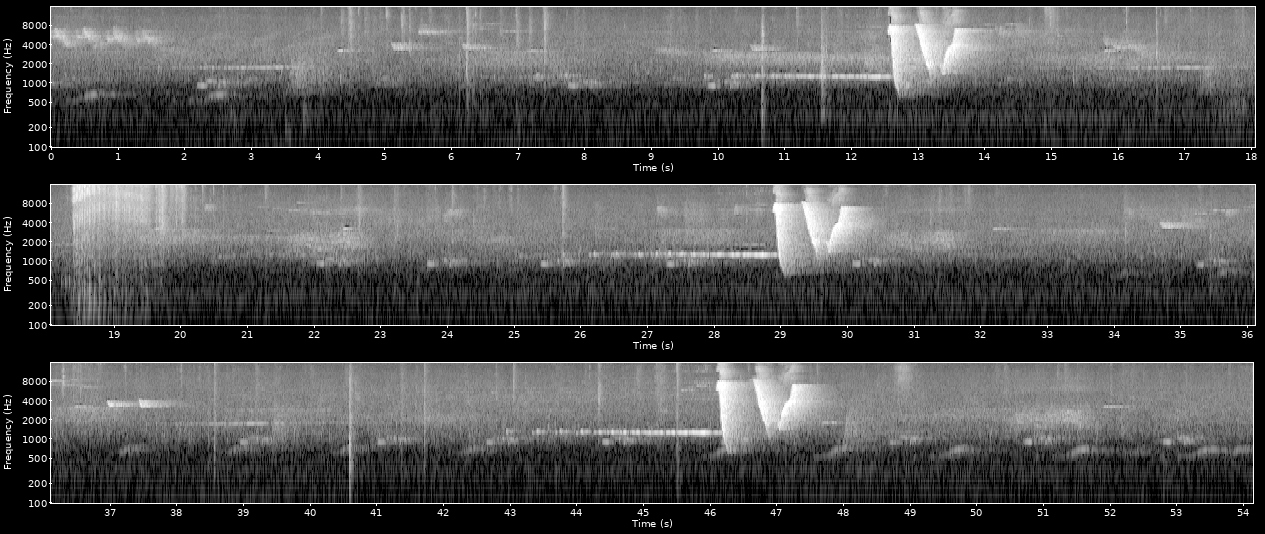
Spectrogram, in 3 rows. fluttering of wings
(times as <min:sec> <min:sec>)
0:18.3 0:20.2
